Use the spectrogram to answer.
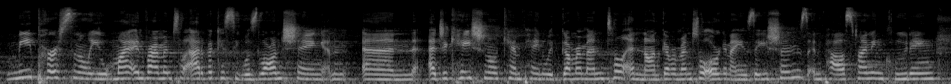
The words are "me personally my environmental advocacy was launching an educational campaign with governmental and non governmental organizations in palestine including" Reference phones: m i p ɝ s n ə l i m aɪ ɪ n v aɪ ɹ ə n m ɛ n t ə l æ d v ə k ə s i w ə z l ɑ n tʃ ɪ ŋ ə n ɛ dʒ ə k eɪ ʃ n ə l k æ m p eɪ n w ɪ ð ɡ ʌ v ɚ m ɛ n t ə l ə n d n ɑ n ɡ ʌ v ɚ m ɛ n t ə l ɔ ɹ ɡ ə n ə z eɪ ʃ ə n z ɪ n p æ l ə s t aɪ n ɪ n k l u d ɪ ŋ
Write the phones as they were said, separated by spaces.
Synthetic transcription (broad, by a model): m i p ɝ s n l i m aɪ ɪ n v aɪ ɹ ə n m ɛ n t l æ d v ə k ə s i w ə z l ɑ n tʃ ɪ ŋ ə n ɛ dʒ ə k eɪ ʃ n l k æ m p eɪ n w ɪ ð ɡ ʌ v ɚ m ɛ n t l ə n n ɑ n ɡ ʌ v ɚ m ɛ n t l ɔ ɹ ɡ ə n ə z eɪ ʃ ə n z ɪ n p æ l ə s t aɪ n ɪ n k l u d ɪ ŋ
